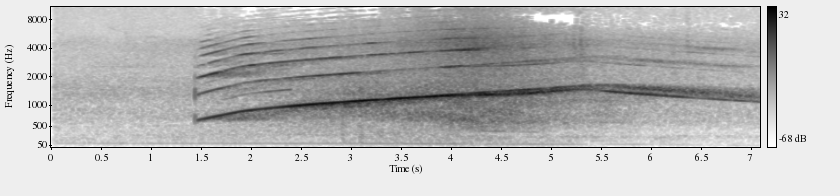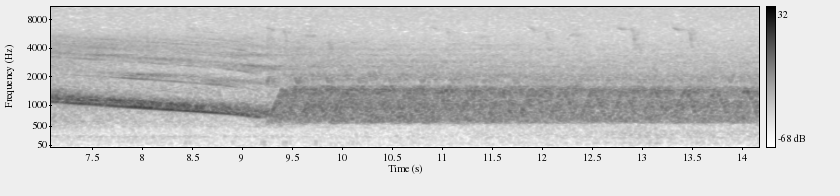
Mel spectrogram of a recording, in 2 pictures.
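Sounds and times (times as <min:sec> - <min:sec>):
ambulance siren: 0:01.4 - 0:14.1.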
